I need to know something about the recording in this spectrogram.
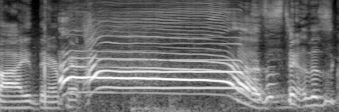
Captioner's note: both yelling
